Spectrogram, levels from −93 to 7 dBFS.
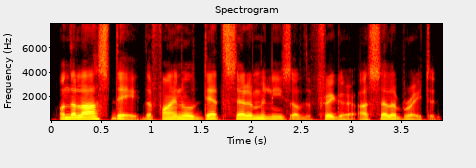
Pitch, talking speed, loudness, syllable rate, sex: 100 Hz, 200 wpm, -20 LUFS, 6.3 syllables/s, male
